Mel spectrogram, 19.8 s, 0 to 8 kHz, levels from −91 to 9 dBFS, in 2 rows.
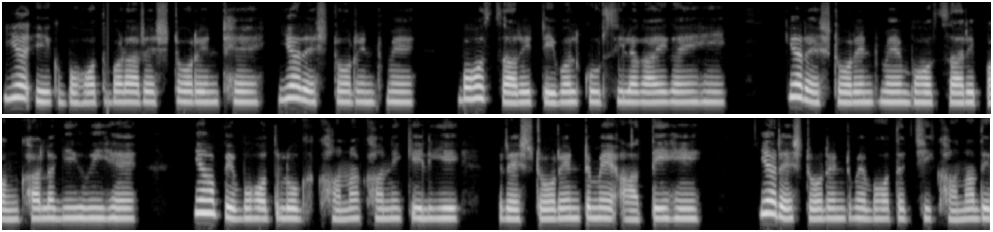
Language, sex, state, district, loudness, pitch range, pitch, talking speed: Hindi, female, Bihar, Saran, -17 LUFS, 220-235 Hz, 230 Hz, 135 wpm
